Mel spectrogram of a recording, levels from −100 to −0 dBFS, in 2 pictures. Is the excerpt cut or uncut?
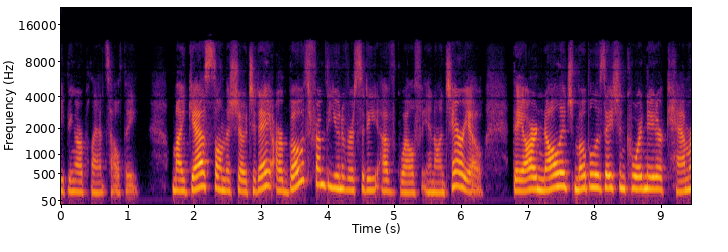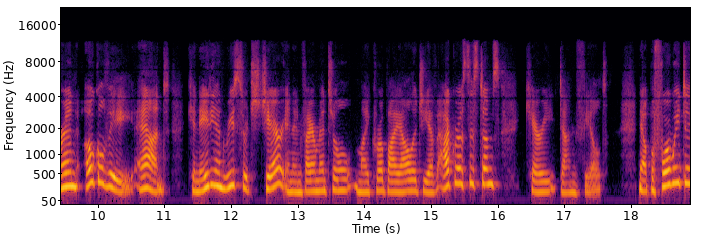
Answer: uncut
